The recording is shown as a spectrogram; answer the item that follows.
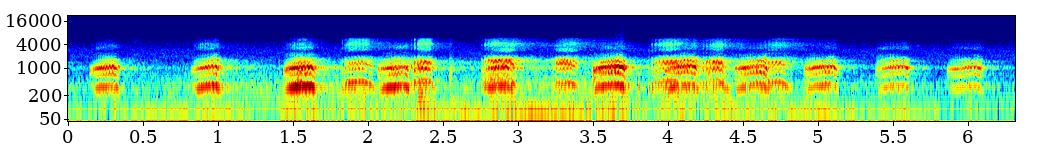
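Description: A raven caws in a long series of many harsh, rasping calls in an uneven rhythm, heard alone with no talk.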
